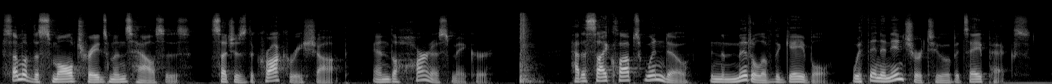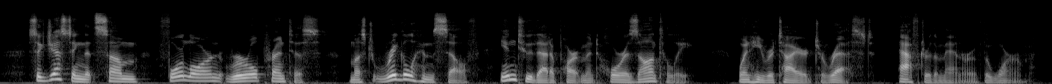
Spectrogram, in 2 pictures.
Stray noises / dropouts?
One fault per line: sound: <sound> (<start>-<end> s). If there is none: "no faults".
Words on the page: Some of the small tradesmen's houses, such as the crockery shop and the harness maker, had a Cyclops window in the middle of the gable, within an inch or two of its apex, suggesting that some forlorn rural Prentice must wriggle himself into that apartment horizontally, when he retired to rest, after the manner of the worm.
sound: thud (5.2-5.5 s)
